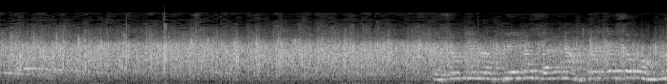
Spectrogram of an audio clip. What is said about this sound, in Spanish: Esa fue una experiencia que quería compartir y pido un aplauso entonces para Costa Rica y Puerto Rico.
